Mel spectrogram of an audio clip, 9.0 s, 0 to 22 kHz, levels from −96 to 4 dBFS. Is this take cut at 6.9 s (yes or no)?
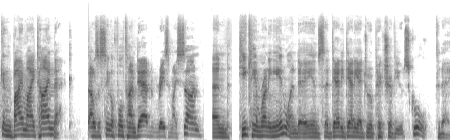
no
